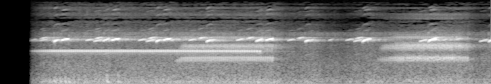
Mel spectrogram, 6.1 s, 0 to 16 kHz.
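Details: Frogs singing at dusk near Raven Rocks, Belmont County, Ohio, recorded 24 May 2016: a continuous high trilling chorus with overlapping chirps, joined by long steady lower trills lasting a second or more.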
